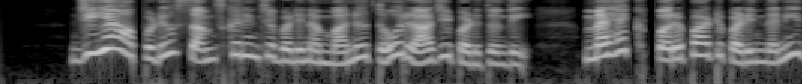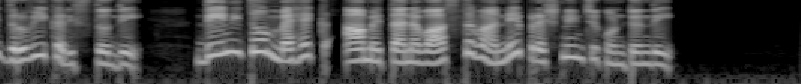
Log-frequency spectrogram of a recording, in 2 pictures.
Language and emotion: Telugu, neutral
